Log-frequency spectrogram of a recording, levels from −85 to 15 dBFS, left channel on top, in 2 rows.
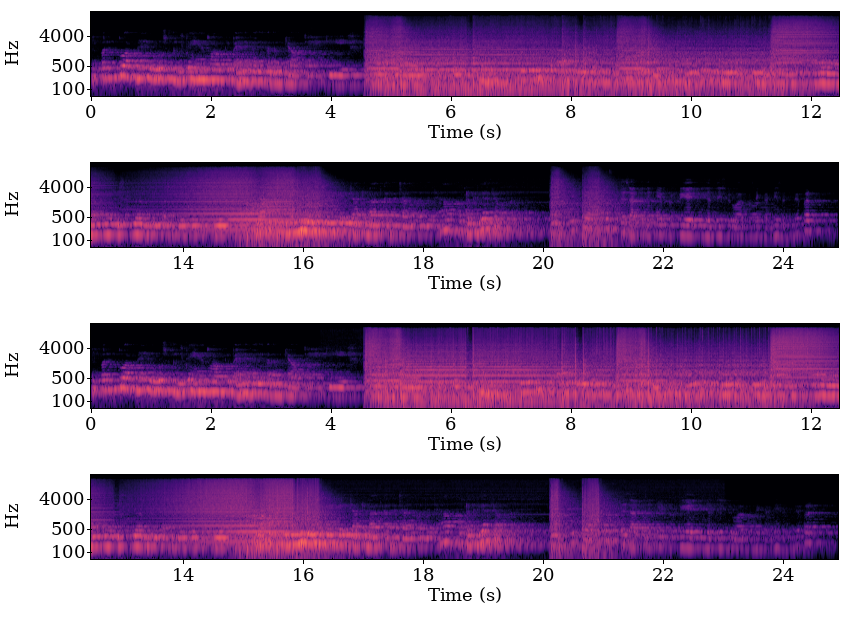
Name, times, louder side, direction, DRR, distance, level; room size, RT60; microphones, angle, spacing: voice 1, 0.2-4.4 4.6-6.8 7.1-14.7 15.2-19.3, equal, 5° right, -4 dB, 1.7 m, -34 dB
sound 1, 4.5-16.3 20.1-20.3 20.7-20.9, right 3 dB, 40° right, 0.8 m, -33 dB
voice 2, 20.2-22.0 22.3-24.5, left 1 dB, 40° left, 0 dB, 1.0 m, -45 dB
19.5 x 8.2 x 2.7 m, 2.4 s
head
